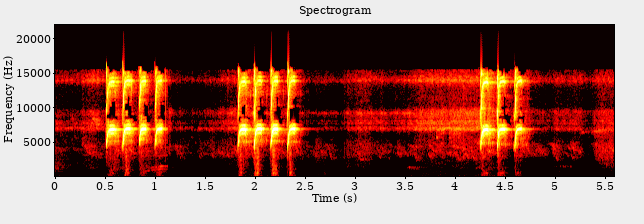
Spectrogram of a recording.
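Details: Male blue-crowned hanging parrot calls out to attract wild birds. It gives short clusters of four shrill, upswept notes, repeated three times with irregular pauses, and a fourth cluster begins at the end.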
